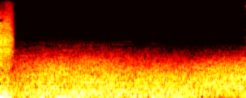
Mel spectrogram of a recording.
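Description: Movie sound effect: a steady, heavy rumble of a space rover's thrusters as it flies through the air. The sound is muffled, with no high end.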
